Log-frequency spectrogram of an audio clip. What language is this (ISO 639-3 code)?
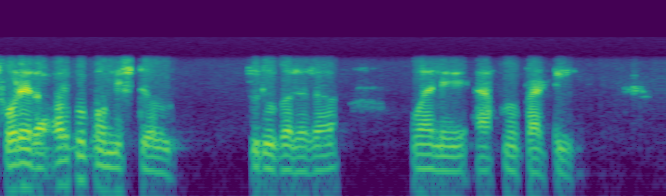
nep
